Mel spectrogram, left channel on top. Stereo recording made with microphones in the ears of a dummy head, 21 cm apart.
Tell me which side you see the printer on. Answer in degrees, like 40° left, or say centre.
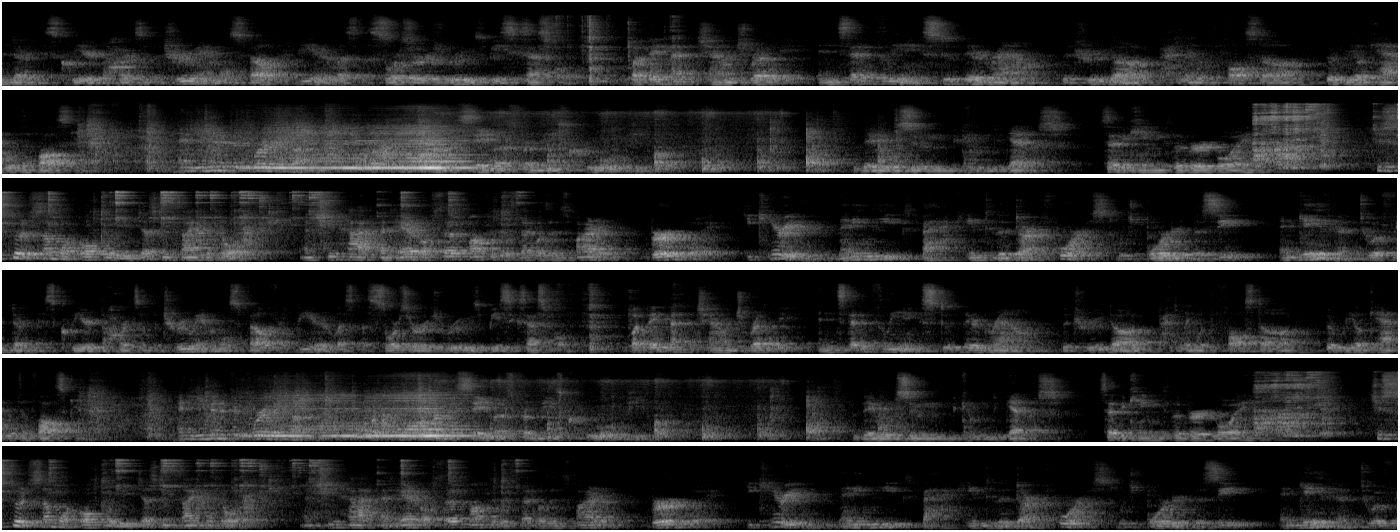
30° right.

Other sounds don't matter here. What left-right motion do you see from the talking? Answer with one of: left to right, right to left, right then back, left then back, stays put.
right to left.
